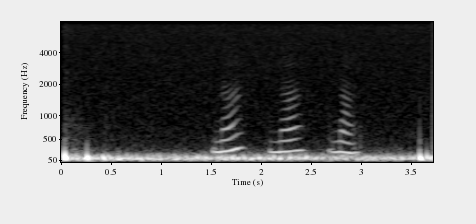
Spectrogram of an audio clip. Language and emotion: Russian, neutral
